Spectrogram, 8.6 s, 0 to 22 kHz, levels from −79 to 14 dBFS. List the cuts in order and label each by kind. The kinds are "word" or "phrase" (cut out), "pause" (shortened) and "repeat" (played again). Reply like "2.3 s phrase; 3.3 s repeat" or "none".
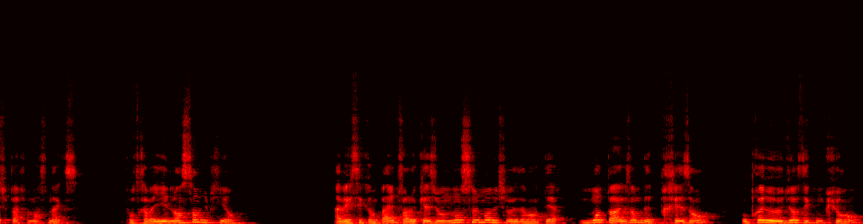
2.1 s word; 4.0 s word; 5.0 s word; 6.1 s phrase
